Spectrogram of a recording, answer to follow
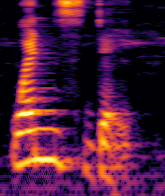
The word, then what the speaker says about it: Wednesday: it's always spelled D however we do have words which contain the letter D but it's silent as in hand kerchief handkerchief Wednesday Wednesday handsome handsome ma'am ma'am I said yes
